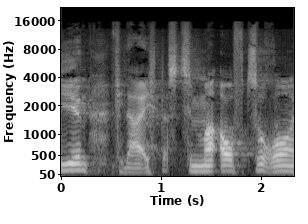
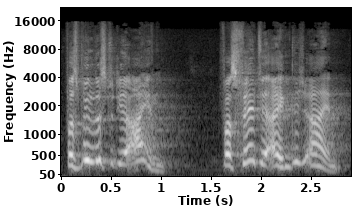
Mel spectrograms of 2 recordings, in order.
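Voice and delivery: much higher and louder, outraged; indignant rebuke; 13 semitones higher, 6 dB louder than usual. Acted. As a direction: put them in their place, pitch flying up.

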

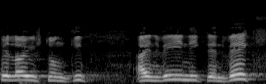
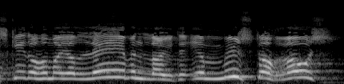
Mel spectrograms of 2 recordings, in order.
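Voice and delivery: higher, louder urgent plea, slowing at the end; louder pleading shout; 4 semitones higher than usual. Retold or imitated. Steward pleading with card players to leave, loud urgent shout. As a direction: beg them to save their lives. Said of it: "brüllt lauter".

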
